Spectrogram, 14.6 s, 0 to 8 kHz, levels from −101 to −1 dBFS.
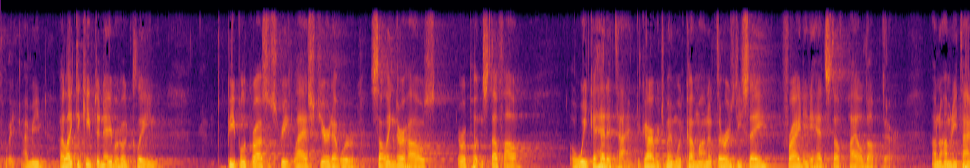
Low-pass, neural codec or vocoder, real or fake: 7.2 kHz; none; real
